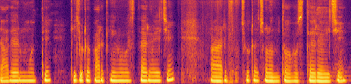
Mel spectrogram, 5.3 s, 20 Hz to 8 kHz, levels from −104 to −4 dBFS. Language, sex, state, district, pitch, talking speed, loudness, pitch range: Bengali, male, Tripura, West Tripura, 145 Hz, 125 wpm, -15 LUFS, 140-155 Hz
